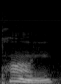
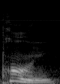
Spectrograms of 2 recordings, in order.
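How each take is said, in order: First: It is said in an American accent. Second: It is said in a British accent. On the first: "en inglés americano" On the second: "en inglés británico"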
